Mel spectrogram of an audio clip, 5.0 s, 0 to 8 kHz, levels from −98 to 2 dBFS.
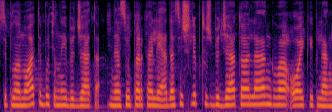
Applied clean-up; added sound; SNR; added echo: neural separator model SepFormer DNS4.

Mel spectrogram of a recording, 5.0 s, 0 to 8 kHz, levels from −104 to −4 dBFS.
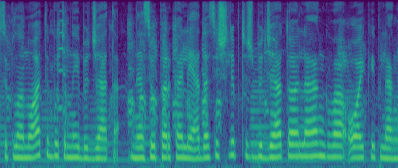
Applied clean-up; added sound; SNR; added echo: none; Fowl + Wind instrument, woodwind instrument; 16 dB; none.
